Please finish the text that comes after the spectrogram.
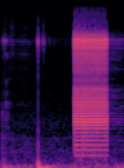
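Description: A single harsh, flat buzz lasting about half a second, loud and steady with a dense stack of harmonics, like a quiz-show wrong-answer buzzer, preceded by a faint click; a sound effect being tried out.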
